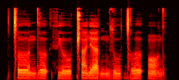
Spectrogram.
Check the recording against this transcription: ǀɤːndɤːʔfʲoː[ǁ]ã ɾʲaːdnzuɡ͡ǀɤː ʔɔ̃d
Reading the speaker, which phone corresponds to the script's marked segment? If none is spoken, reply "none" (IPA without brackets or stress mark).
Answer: ǁ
